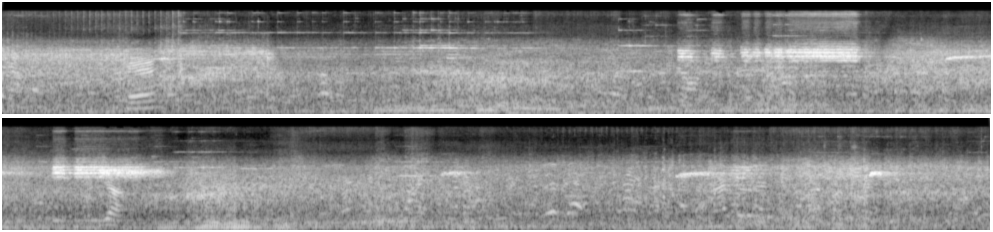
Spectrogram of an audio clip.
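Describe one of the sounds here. Vehicle horns honk now and then.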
